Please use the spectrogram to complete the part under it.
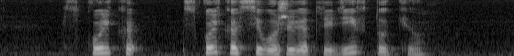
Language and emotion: Russian, neutral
